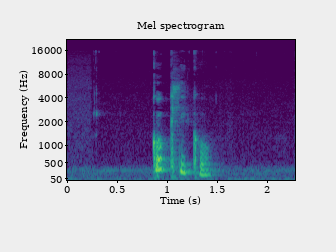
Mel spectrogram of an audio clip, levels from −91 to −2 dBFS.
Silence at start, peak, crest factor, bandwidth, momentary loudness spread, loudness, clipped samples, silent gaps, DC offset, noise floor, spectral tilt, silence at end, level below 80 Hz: 0.85 s; -10 dBFS; 24 dB; 16 kHz; 11 LU; -30 LUFS; under 0.1%; none; under 0.1%; -57 dBFS; -6.5 dB/octave; 0.8 s; -60 dBFS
